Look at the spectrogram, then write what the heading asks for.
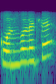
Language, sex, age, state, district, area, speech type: Marathi, female, 30-45, Maharashtra, Nagpur, urban, conversation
